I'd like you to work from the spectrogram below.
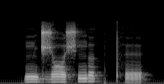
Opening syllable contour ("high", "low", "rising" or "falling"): high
